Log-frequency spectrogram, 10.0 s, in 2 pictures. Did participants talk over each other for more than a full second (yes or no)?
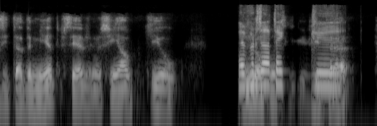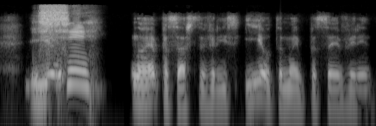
yes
